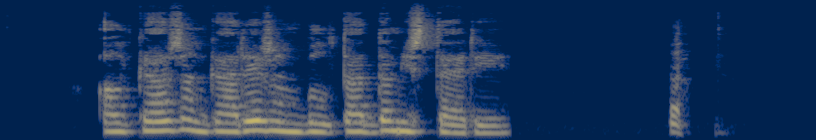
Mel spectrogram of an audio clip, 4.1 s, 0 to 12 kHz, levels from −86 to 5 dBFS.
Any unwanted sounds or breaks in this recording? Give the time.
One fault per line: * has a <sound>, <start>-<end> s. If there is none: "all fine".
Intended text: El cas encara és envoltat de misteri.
* has a laugh, 3.3-3.5 s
